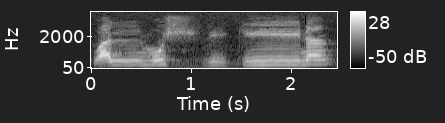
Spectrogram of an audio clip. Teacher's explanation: یہاں را کے نیچے زیر ہے، اس لیے اس کو باریک پڑھیں گے.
